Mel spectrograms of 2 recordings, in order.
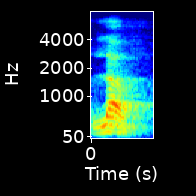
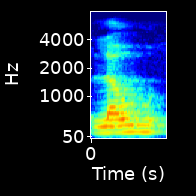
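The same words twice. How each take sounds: First: The word ends in a v sound. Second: The word ends in an oo vowel. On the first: The speaker calls it right. "కింది పెదవి పై పంటితో కొరికి పెట్టి చదపాలి" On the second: The speaker calls it wrong. "చివరి అక్షరాన్ని వదిలేసి ఊ అని చదువుతాం మనం అందరం. అలా చదవకూడదు"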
